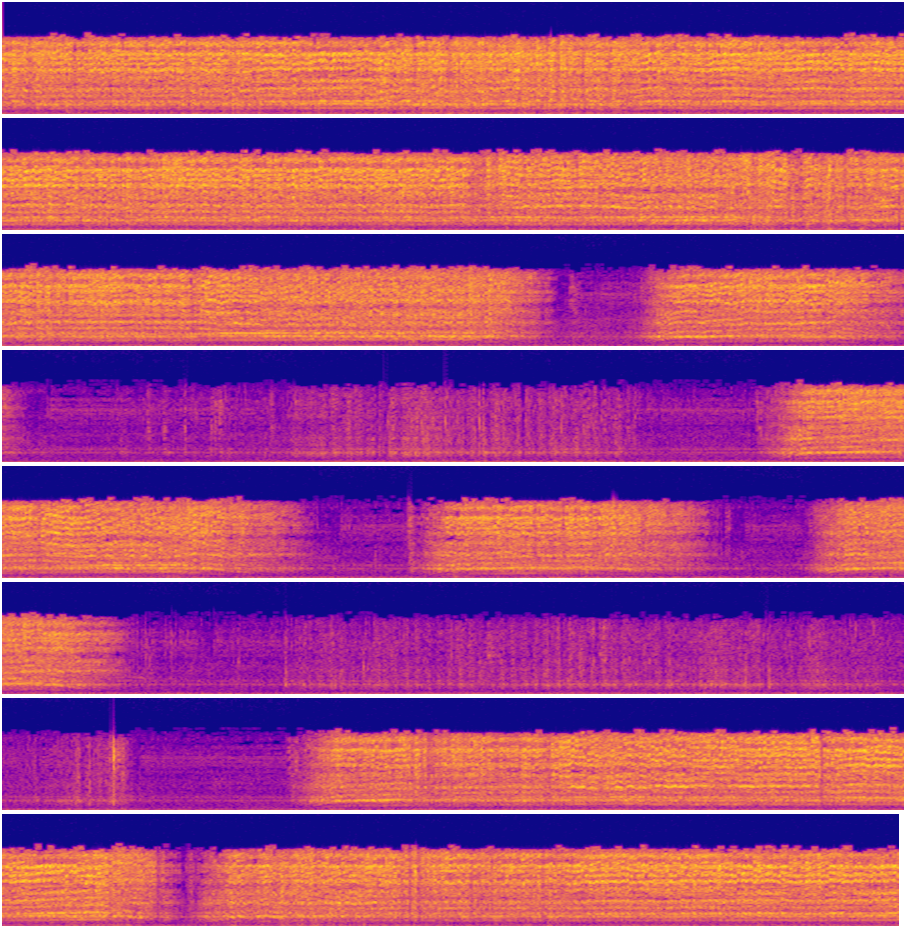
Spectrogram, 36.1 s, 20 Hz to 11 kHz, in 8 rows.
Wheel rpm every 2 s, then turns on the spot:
160, 160, 160, 160, 160, 120, 60, 30, 50, 80, 60, 40, 10, 10, 100, 150, 120, 160.
14-16 18-20 24-28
